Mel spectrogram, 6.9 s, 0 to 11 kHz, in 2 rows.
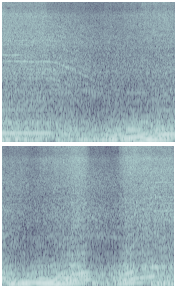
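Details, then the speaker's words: AJ30 Jaguar / Ford Duratec V6 in a Gilburn Invader on ME360 ECU, cold, during VVT setup: revs surge and cut off sharply near the top each time, like a rev limiter coming in. "Now, what I noticed there, and maybe you did, too, that was something like a rev limiter coming in. So that's not quite right."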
